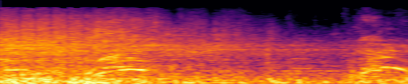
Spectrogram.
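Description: Anime fight soundtrack: a sudden crash at the start, then a dense rumbling noise with a creature's and a character's grunts.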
